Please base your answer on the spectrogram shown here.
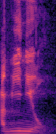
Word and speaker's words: Avignon: This word is pronounced Avignon. Avignon Papacy This means what is historically known as the Great Division.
